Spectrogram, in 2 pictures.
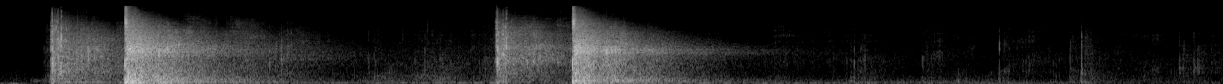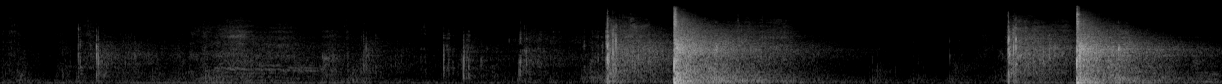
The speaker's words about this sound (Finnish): Joo, se oli, se oli lämärin ääni. Se e, ei toki ollut ehkä niin mm, lempeä lämärin ääni kuin Karoliina tarkoitti. Tämä oli selvästi äänitetty jäähallissa ja siinä oli aika tuommoinen, voisi sanoa jopa aggressiivinen omainen kaiku.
